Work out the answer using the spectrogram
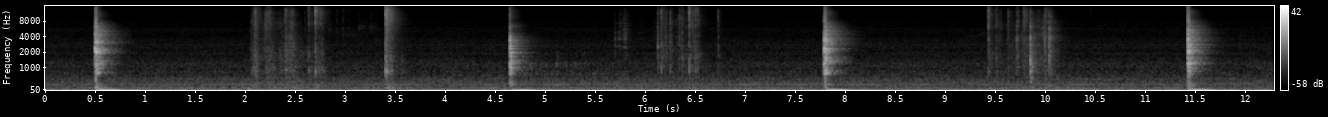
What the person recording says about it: Go Board Sounds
